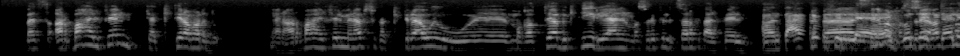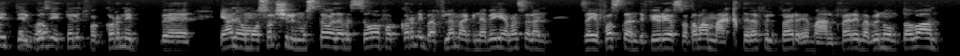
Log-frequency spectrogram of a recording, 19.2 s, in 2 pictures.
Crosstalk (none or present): present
